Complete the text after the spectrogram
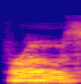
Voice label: "froze", robot vox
